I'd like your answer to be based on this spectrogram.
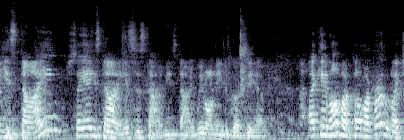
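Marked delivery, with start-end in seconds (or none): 0.0-0.8 rising, disbelieving question; retold startled question; taken aback. Startled reply to grandma's news. 1.1-3.4 imitated grandma, dropping lower and softer; offhand, matter-of-fact, sinking to a casual low; lackadaisical. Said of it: "very lackadaisical about death".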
